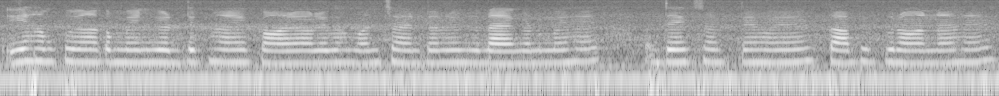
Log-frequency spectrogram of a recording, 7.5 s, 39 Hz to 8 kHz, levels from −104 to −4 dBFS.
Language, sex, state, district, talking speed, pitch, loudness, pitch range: Hindi, female, Chhattisgarh, Raigarh, 135 wpm, 120 Hz, -18 LUFS, 115-125 Hz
